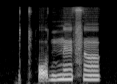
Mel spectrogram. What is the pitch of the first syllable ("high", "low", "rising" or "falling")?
low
